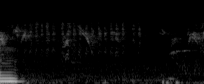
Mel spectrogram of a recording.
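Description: Faint birdsong: small birds chirping in the background, with a clearer call near the end.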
